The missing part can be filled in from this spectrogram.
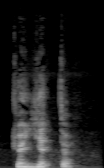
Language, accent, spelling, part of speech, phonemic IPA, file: French, Canada, cueillîtes, verb, /kœ.jit/, LL-Q150 (fra)-cueillîtes.wav
- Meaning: second-person plural past historic of cueillir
